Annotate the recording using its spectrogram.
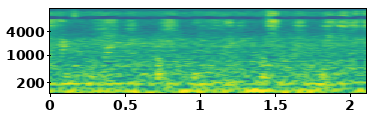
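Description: Faint strokes of a dry-erase marker writing a word on a whiteboard, over a steady low hum.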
